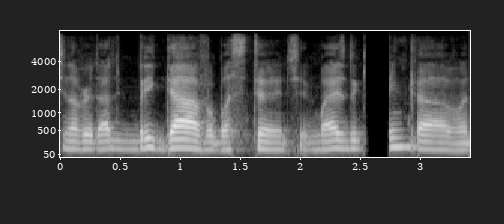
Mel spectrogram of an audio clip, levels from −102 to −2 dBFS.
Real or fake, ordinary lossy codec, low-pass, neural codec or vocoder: fake; none; 7.2 kHz; codec, 16 kHz, 4 kbps, FunCodec, trained on LibriTTS, 50 frames a second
